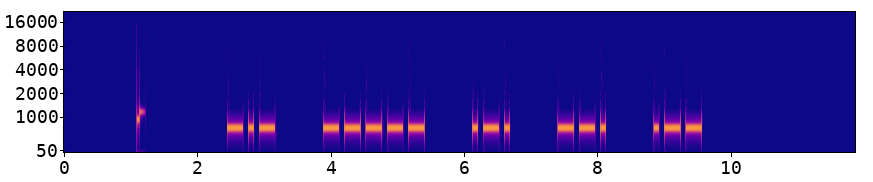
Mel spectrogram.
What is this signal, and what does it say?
Morse code, heard as a keyed tone, about 15 wpm, spaced as for 9 wpm, 700 Hz. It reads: K0RGW
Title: USA Call Signs - 5 Characters - 3x Character Spacing - 15wpm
